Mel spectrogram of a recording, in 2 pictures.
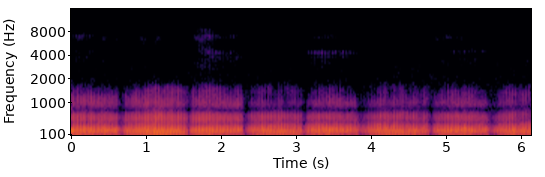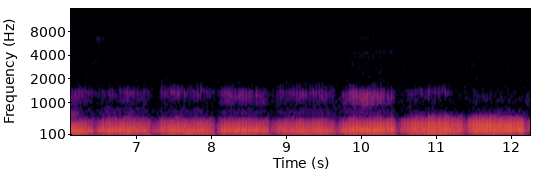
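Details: Kitten purring while resting on a lap indoors: a steady low rumbling purr in rhythmic pulses, each breath-cycle about a second long, with faint soft rustles above.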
